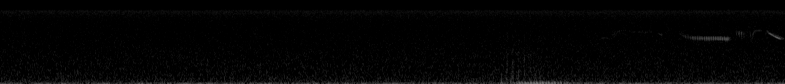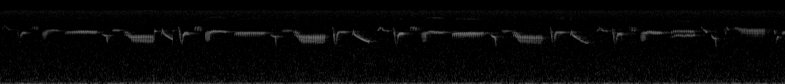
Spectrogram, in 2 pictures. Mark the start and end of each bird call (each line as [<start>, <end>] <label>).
[5.98, 15.71] Eurasian Skylark (Alauda arvensis)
